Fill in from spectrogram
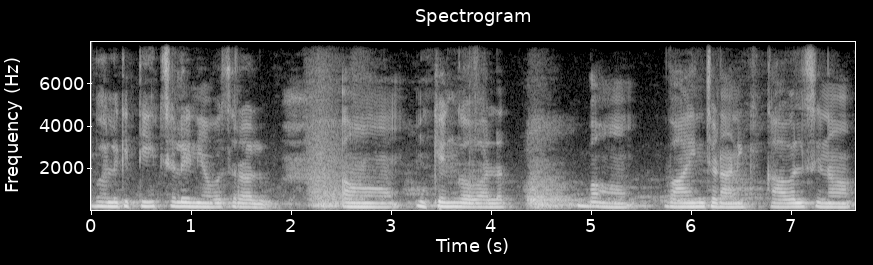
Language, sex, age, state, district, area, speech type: Telugu, female, 18-30, Andhra Pradesh, Bapatla, rural, spontaneous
